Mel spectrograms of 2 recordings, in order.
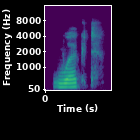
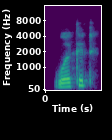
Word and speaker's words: worked: for them to pronounce because they pronounce all the letters. For example, looked, watched, worked. This is what I usually hear. Look it, work it, watch it.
